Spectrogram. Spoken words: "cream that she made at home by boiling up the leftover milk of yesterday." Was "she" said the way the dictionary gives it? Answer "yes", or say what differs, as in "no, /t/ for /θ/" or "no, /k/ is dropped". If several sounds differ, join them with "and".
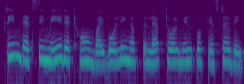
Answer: no, /s/ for /ʃ/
